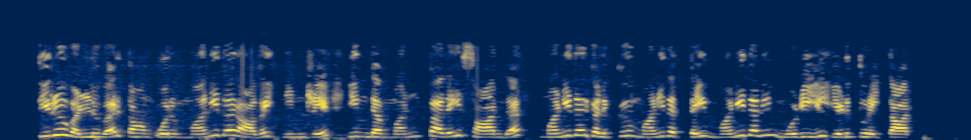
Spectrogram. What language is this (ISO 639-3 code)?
tam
